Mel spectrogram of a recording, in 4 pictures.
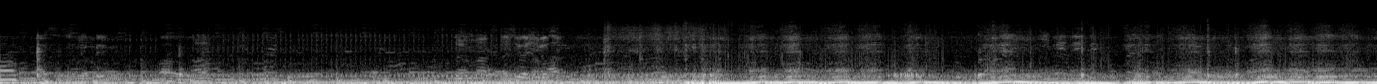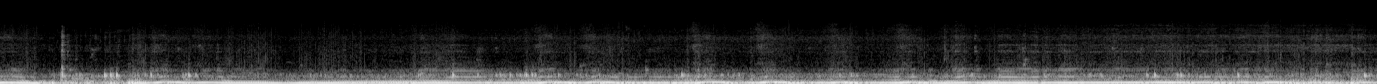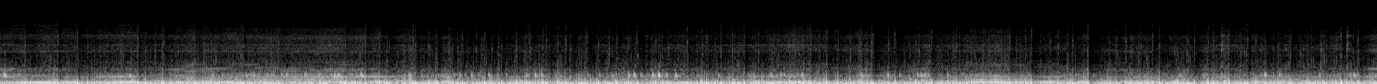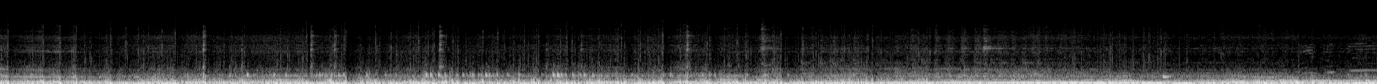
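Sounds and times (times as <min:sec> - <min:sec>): race car engine rumble: 0:00.0 - 0:55.0.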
